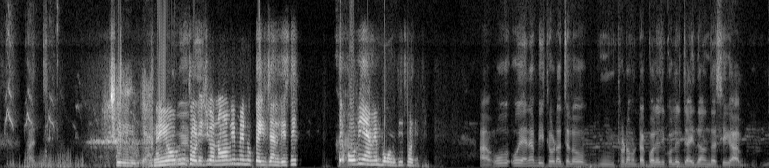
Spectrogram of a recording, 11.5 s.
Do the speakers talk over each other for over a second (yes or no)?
no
